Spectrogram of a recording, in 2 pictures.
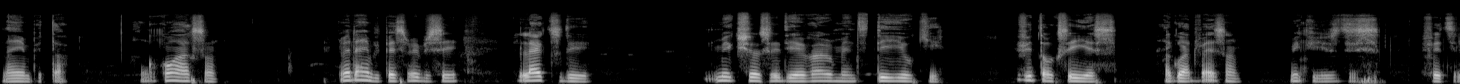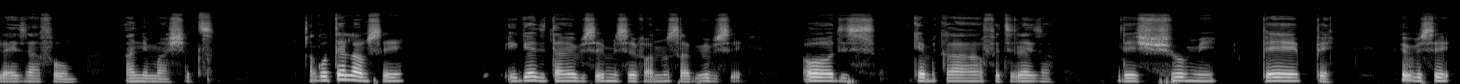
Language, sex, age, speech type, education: Nigerian Pidgin, female, 15-29, spontaneous, tertiary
